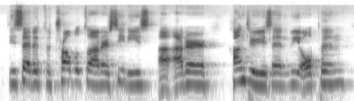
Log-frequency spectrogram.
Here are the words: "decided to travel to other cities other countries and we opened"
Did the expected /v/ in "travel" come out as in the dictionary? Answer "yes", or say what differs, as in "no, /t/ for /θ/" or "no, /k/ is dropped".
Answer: no, /b/ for /v/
